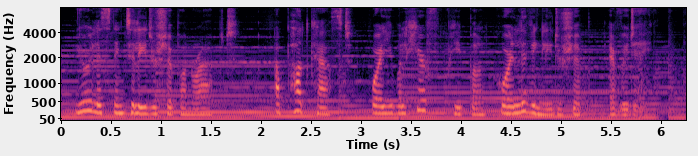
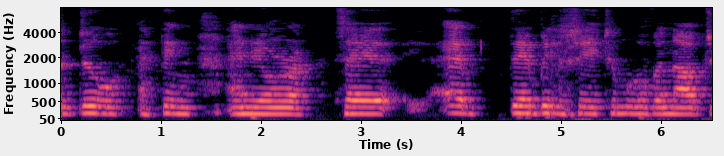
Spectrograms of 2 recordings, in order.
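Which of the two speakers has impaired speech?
The second: traumatic brain injury; severe, car crash, cognitive challenges; several years since injury.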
